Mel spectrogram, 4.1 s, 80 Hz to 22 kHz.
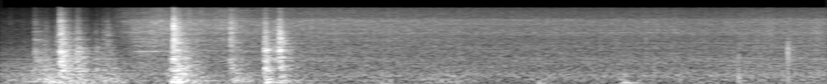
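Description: New York strip steak sizzling on a preheated steak pan in an air fryer oven at 500°, a steady hiss that shows the pan is hot enough to sear. A few sharp metallic clicks of tongs and the pan come in the first second and a half.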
